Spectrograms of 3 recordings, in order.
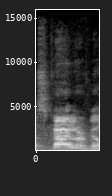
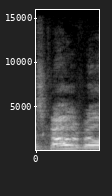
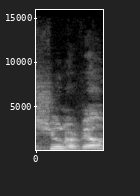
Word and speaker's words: Schuylerville: When I went up to Schuylerville, I pronounced it as Schulerville, and people were like looking at me like I'm crazy.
